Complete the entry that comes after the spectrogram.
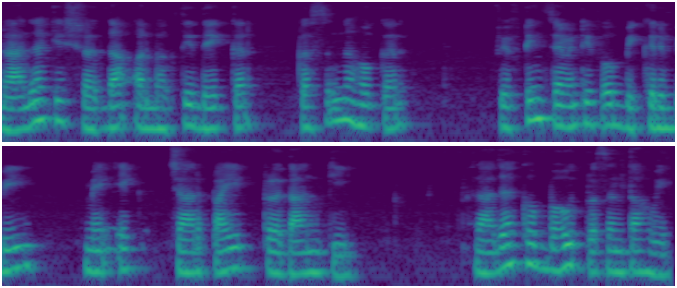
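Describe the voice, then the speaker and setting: Somewhat breathy, a man at medium pitch speaks with a dark, mellow tone and fairly even intonation. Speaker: religious story narrator. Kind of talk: religious exhortation; reading aloud.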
